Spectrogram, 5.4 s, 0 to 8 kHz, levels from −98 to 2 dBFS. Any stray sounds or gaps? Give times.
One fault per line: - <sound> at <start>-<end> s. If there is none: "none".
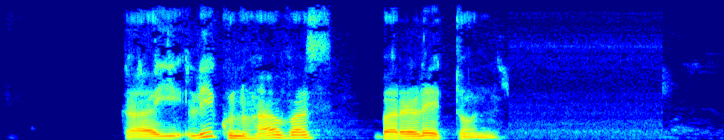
none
